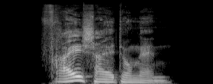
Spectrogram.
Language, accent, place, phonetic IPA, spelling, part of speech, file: German, Germany, Berlin, [ˈfʁaɪ̯ˌʃaltʊŋən], Freischaltungen, noun, De-Freischaltungen.ogg
- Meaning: plural of Freischaltung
